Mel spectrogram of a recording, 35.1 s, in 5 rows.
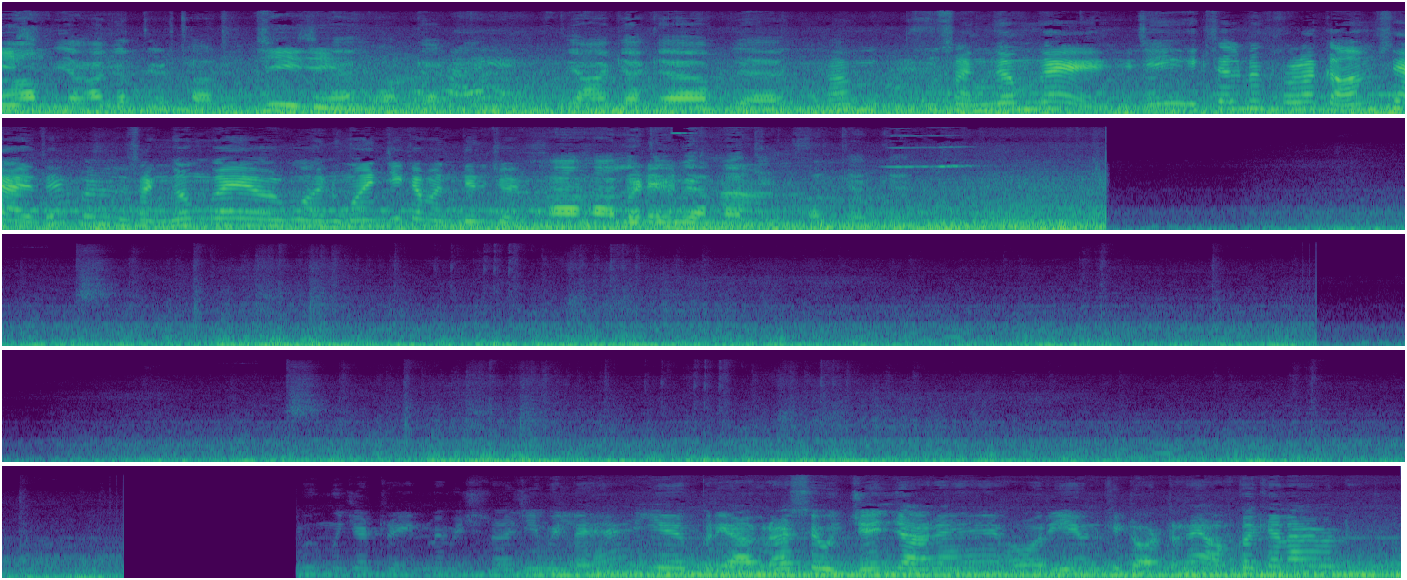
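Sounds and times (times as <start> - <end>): train coach rumbling: 0.0 - 28.7, 29.6 - 35.0.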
